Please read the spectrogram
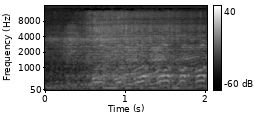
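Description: Dry rice sticks (rice vermicelli) sizzling loudly as they hit hot oil in a wok and puff up. The hiss swells about half a second in, with people's excited voices over it.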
